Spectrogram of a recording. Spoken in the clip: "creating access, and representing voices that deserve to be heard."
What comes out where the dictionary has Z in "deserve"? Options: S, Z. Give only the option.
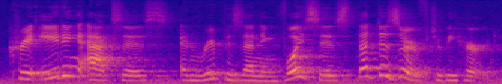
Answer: Z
